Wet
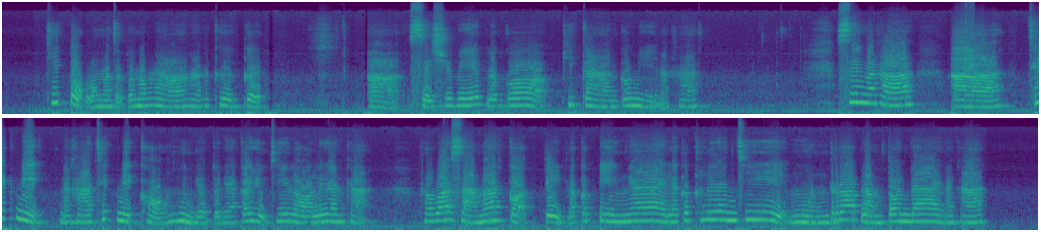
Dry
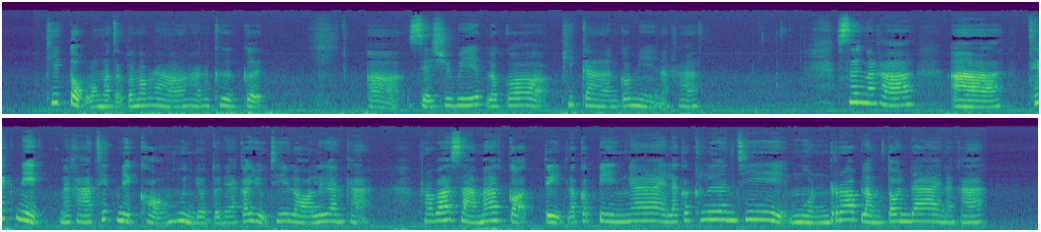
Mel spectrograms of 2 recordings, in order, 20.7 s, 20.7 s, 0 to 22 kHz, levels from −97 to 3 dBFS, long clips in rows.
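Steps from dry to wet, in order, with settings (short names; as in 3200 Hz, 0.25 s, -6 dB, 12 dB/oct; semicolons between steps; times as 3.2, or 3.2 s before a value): wrapped overs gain 4.5 dB; notches 50/100/150/200 Hz; tube stage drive 22 dB, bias 0.8; gain -5.5 dB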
